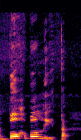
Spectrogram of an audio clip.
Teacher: o lê é a sílaba tônica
